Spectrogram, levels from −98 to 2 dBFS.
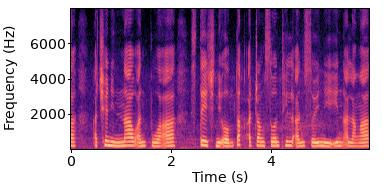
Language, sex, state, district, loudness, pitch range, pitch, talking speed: Mizo, female, Mizoram, Aizawl, -16 LUFS, 195-220 Hz, 205 Hz, 190 wpm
